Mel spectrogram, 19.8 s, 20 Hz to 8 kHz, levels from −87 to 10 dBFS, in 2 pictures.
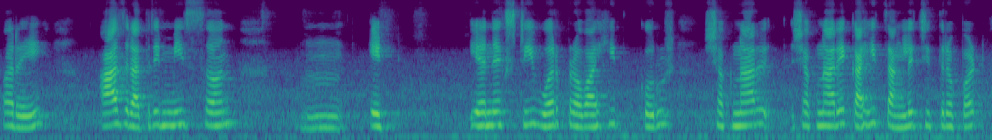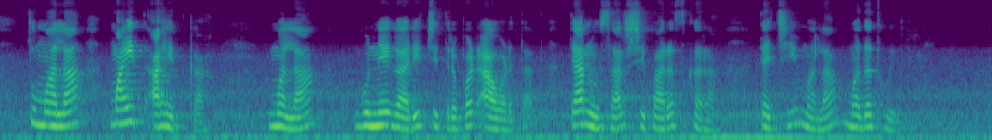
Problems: constant background noise, background conversations at intervals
